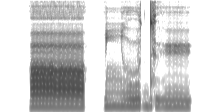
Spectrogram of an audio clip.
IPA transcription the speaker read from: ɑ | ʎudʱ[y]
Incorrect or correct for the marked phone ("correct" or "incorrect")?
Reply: correct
